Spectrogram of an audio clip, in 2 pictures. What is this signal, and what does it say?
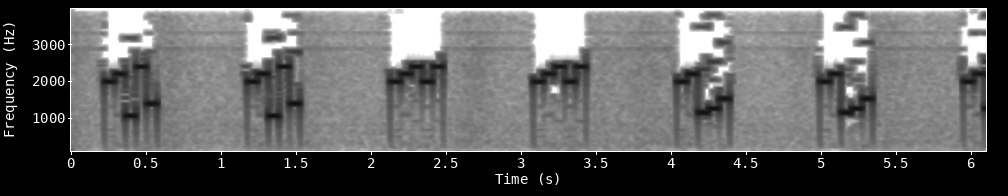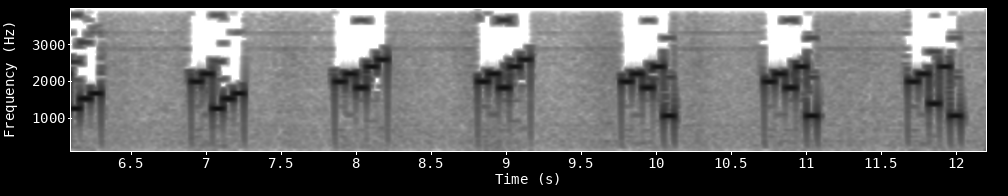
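Five-tone selective call (ZVEI), heard as quick runs of five tones, tones of about 70 ms. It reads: 89104 89104 89080 89080 89235 89235 89356 89356 89700 89700 89701 89701 89401
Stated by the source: Received on SDR, ZVEI five-tone code 89304.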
